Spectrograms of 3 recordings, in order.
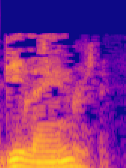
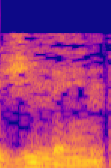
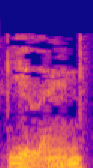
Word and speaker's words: Ghislaine: You know how to pronounce her first name? – Her name. Ghislaine. – Ghislaine, okay. – Ghislaine. – Good, yeah. – And some say Ghislaine, but it's Ghislaine.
